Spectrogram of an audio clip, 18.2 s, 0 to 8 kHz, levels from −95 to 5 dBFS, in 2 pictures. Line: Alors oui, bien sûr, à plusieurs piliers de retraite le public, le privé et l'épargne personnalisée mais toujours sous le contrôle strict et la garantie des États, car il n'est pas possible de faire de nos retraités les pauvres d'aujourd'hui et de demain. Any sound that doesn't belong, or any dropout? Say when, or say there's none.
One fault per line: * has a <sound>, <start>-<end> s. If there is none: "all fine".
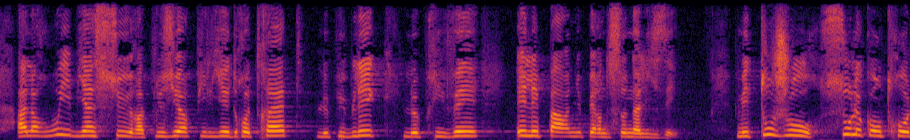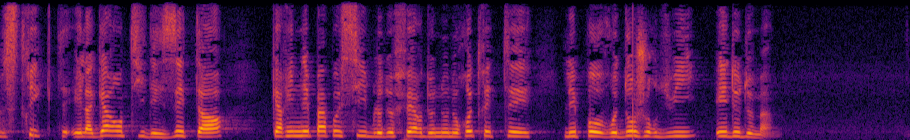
all fine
